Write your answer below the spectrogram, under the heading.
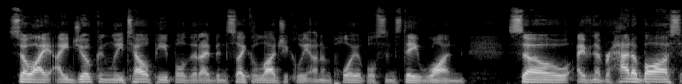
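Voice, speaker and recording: A man with a normal speaking voice talks at a fairly low pitch with fairly even intonation. The background is quiet. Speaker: LinkedIn marketing consultant. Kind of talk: interview.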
